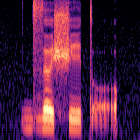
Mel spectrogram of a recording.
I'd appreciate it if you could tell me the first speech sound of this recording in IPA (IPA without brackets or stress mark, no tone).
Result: d͡z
